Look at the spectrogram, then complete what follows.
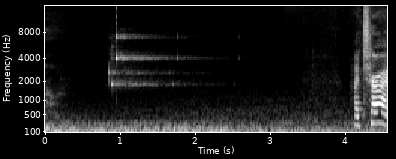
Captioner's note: water drips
